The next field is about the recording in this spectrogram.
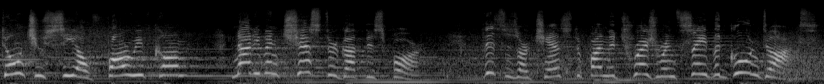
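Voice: very high-pitched, lively intonation, a little slow. A performer playing an eager, adventurous young boy on a treasure hunt in an acted read-along storybook. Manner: eager, exclaiming. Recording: loud music under the voice.

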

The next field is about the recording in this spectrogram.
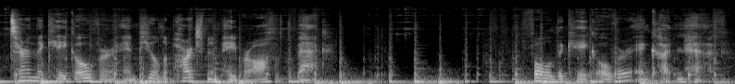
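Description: Man narrating a recipe over loud music. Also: mid-range voice. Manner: steady instructional delivery. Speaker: cooking show host.

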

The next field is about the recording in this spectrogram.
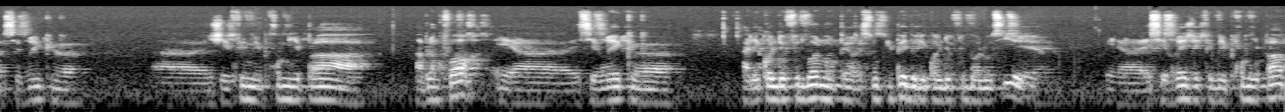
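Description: A man's voice: fairly low pitch, a little mellow. A man in his thirties talks casually over a video call, stopping and restarting his sentences with lots of fillers. He sounds a bit far from the mic in a roomy, echoing space, and faint noise sits under his voice. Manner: hesitant, many fillers and restarts. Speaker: guest footballer. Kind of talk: casual interview answers. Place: small room with bare wall. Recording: echoey room, distant mic, faint noise.

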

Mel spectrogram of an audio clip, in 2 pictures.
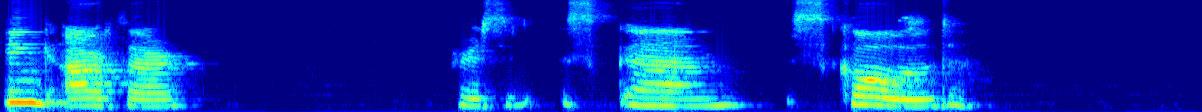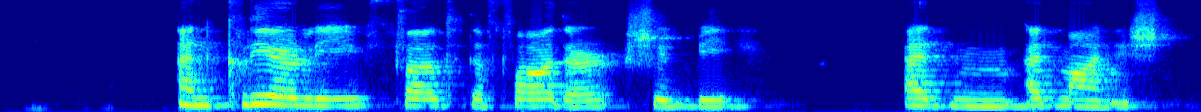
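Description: A measured storyteller , played by a woman, narrates comic verse. The pace is slow and deliberate, at a medium pitch. It has the style of a staged play reading. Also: little pitch movement, rough recording. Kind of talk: readers' theatre narration. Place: indoors at home on a video call.

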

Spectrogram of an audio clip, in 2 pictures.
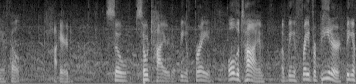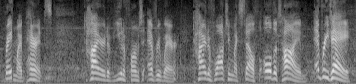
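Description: An actor playing an anxious, emotional young man who narrates his ordeal in an audio drama, intense and halting. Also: a little high, animated, pushed and bright, slight background noise. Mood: weary, anguished. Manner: intense, halting, repeats words.

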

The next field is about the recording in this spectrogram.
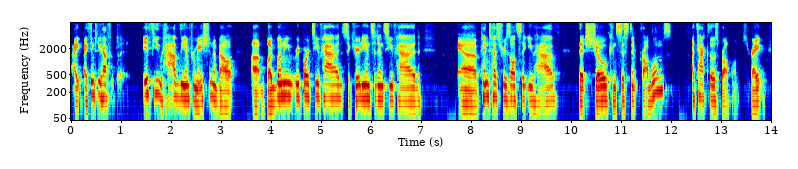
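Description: A man's voice: mid-range voice, normal speed, fairly bright tone. A man speaking at a meetup, answering audience questions informally with practical explanations. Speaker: application security speaker. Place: meetup room before a seated audience.

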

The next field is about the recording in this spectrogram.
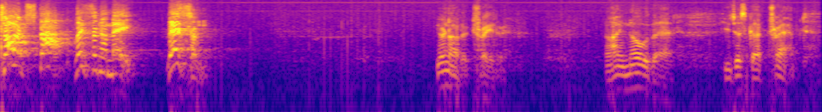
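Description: An American actor, middle-aged, playing a stern, urgent government investigator with an earnest, clipped manner in an old film. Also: male voice, medium pitch, wildly swooping pitch, slow, pauses often, pushed and bright, heavily acted, rough recording. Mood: urgent pleading. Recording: old film soundtrack with hiss.

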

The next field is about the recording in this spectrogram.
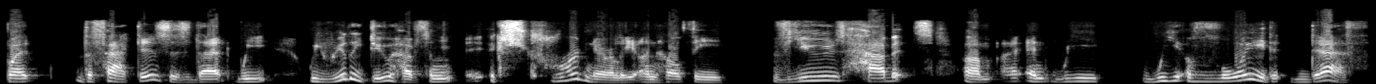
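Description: A man's voice: fairly high pitch, animated, unhurried, darkish tone, breathy edge, dry recording. Earnest male podcast guest. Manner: earnest, searching, repeats words. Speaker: podcast guest, dating coach for widowers. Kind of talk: casual interview chat.

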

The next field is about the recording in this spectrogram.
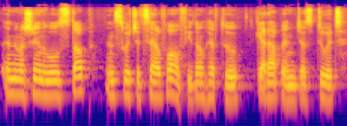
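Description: Gravelly man. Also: medium pitch, flat delivery, moderate pace, darkish tone. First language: not English. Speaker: video presenter demonstrating audio gear. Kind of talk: informal hands-on product demonstration. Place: indoors at home, by a tape deck. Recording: dull lo-fi home recording.

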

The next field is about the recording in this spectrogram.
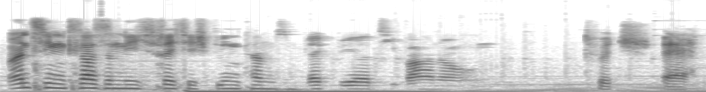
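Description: A man's voice: mid-range voice, unhurried, pushed and bright, muffled recording, faint music behind. A man giving casual, blunt gameplay commentary, grumbling and swearing as he plays. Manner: blunt, grumbling, coarse-mouthed. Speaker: gamer, let's-player. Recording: noisy home gaming recording with game gunfire. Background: video game sounds, gunfire.

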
